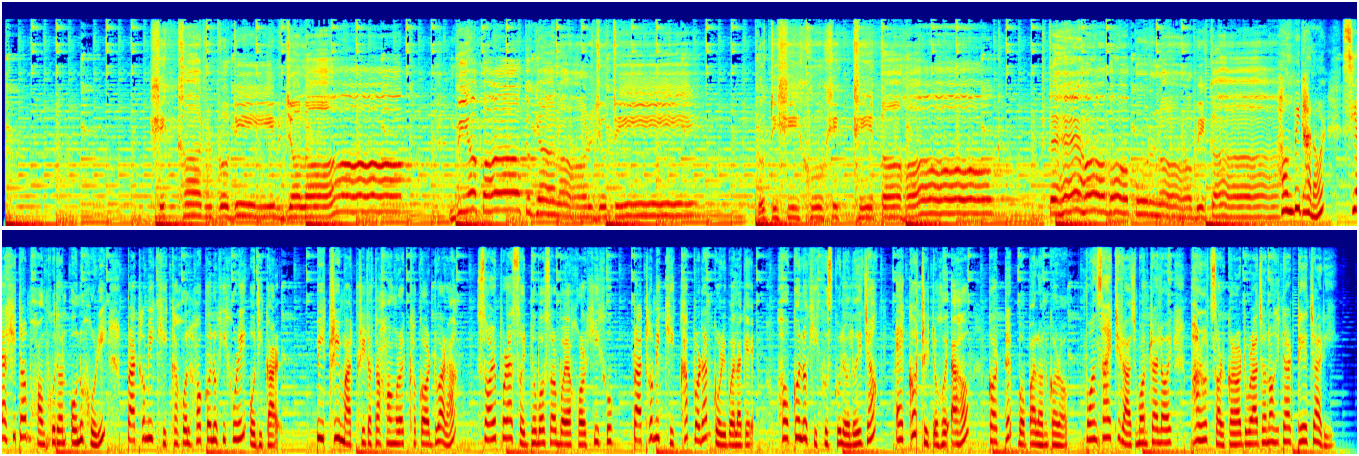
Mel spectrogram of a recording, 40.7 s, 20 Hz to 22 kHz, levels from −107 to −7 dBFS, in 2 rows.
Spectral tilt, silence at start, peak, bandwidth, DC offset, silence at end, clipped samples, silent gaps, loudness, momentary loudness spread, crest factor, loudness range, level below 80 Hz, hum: -5 dB/octave; 0.05 s; -2 dBFS; 16 kHz; under 0.1%; 0.35 s; under 0.1%; none; -16 LUFS; 10 LU; 12 dB; 3 LU; -24 dBFS; none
